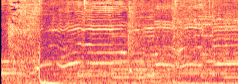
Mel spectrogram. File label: Har Har Mahadev Notification Devotional Ringtone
